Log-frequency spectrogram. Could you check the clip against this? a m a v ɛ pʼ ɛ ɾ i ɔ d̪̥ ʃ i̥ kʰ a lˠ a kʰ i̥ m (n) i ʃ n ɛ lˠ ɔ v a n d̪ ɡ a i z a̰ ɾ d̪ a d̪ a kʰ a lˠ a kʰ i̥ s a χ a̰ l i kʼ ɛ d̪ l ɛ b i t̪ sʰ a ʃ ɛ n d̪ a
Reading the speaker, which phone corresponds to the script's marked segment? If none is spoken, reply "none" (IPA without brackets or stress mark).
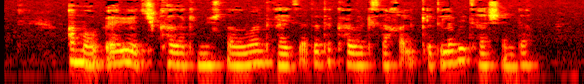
n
